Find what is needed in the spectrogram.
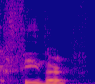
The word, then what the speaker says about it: Fether: And it's like, it's spelled Feather without the A. So it's like Feather, F-E-T-H-E-R. Anyways.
